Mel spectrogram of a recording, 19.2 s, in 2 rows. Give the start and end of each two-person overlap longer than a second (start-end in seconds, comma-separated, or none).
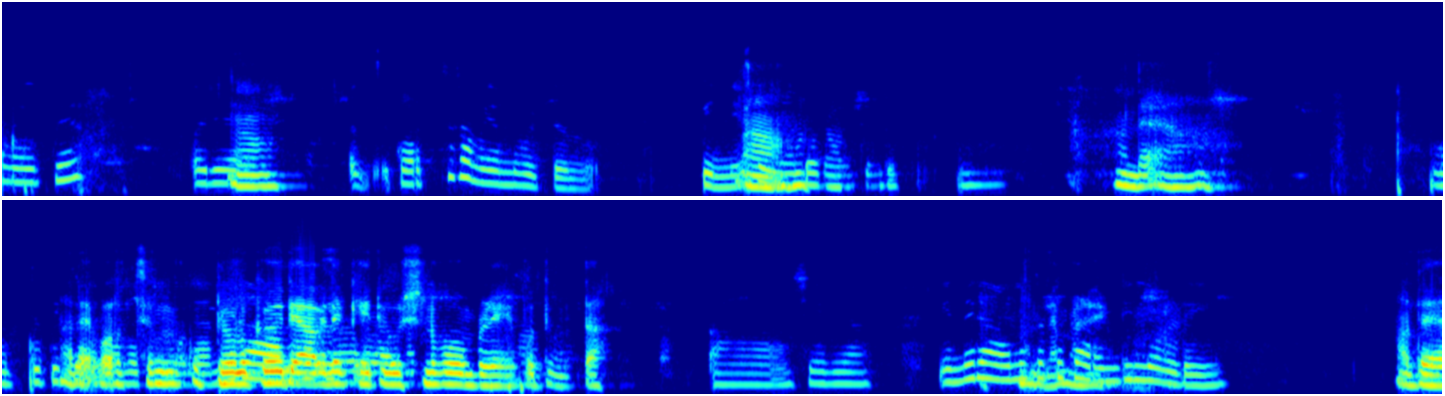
10.0-12.0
